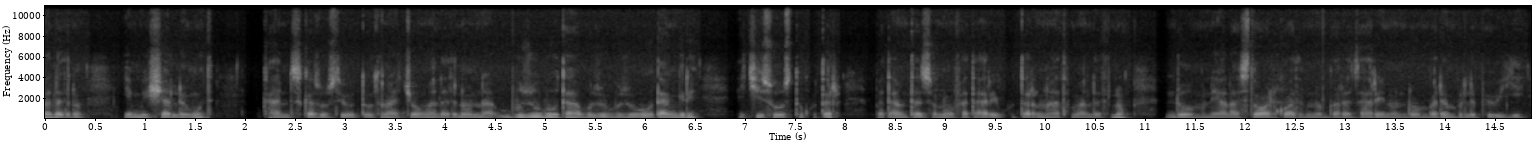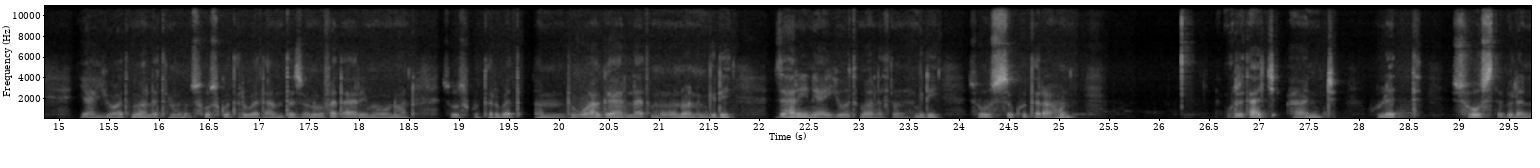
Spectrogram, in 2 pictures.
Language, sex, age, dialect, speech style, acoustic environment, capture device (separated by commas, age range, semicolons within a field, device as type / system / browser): Amharic, male, 25-34, Ethiopia - Addis Ababa, happy, people talking; nature, mobile / Linux / Chrome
